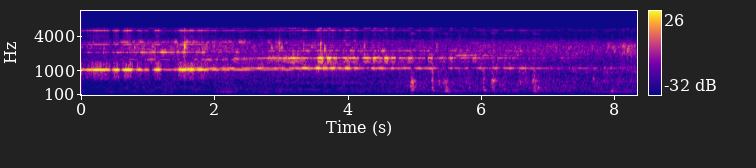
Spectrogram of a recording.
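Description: A shrill alarm-like sound effect of steady high tones that starts suddenly and slowly fades over the second half, with a few scattered knocks about five seconds in.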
